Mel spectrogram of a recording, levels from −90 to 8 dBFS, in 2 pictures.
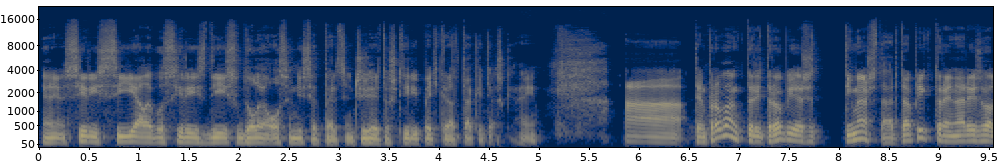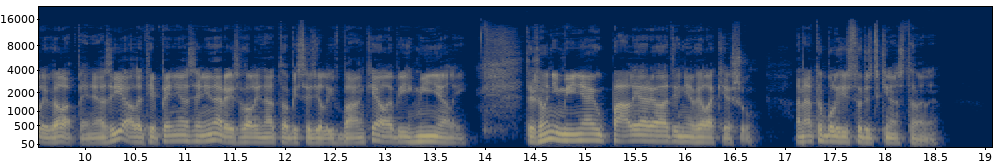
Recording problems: none

